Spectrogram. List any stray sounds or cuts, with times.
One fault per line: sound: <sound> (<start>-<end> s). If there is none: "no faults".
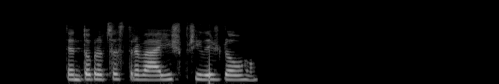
no faults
